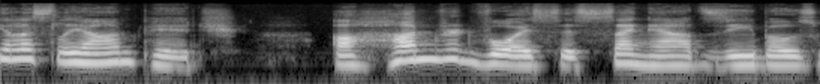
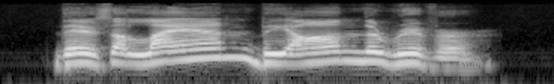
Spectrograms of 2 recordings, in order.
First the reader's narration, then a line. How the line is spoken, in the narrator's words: read in a voice like the rumble of distant artillery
